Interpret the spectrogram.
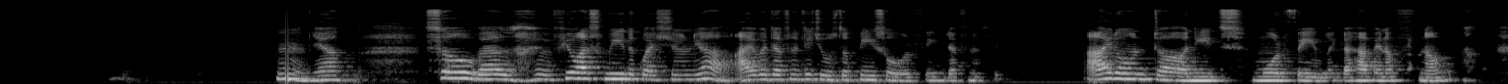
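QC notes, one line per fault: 2.86–2.89 s, corrupt frame muted: the speech drops abruptly to silence for about 34 ms, then resumes with no shift in timing. Damaged bits in the compressed stream made the decoder reject the data, and the player filled the gap with silence; the length fits a single lost frame. On the waveform this is a flat, near-silent hole with sharp edges, and on the spectrogram a clean vertical blank band across all frequencies.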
